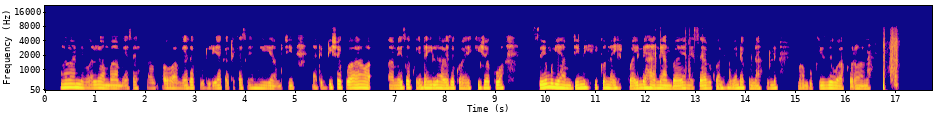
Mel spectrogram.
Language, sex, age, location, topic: Swahili, male, 25-35, Nakuru, health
